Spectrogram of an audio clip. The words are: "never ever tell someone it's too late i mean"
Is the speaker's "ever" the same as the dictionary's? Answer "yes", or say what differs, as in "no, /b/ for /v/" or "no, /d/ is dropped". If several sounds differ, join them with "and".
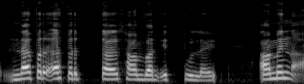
no, /f/ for /v/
